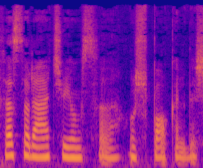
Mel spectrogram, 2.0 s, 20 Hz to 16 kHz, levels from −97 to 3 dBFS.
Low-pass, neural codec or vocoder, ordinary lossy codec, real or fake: 14.4 kHz; codec, 44.1 kHz, 3.4 kbps, Pupu-Codec; MP3, 64 kbps; fake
